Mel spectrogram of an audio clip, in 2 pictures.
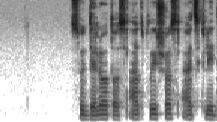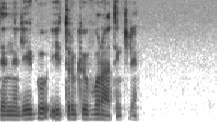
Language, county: Lithuanian, Vilnius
